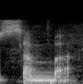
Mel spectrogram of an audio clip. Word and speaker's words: sabba: Hence the name Sabba. Hence the Sabba in the name. Sabba means all the long A here, this is sabba, but that's because it's mixed with the word asawa.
